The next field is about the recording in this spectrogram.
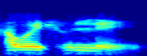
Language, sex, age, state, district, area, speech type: Bodo, male, 60+, Assam, Chirang, rural, conversation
